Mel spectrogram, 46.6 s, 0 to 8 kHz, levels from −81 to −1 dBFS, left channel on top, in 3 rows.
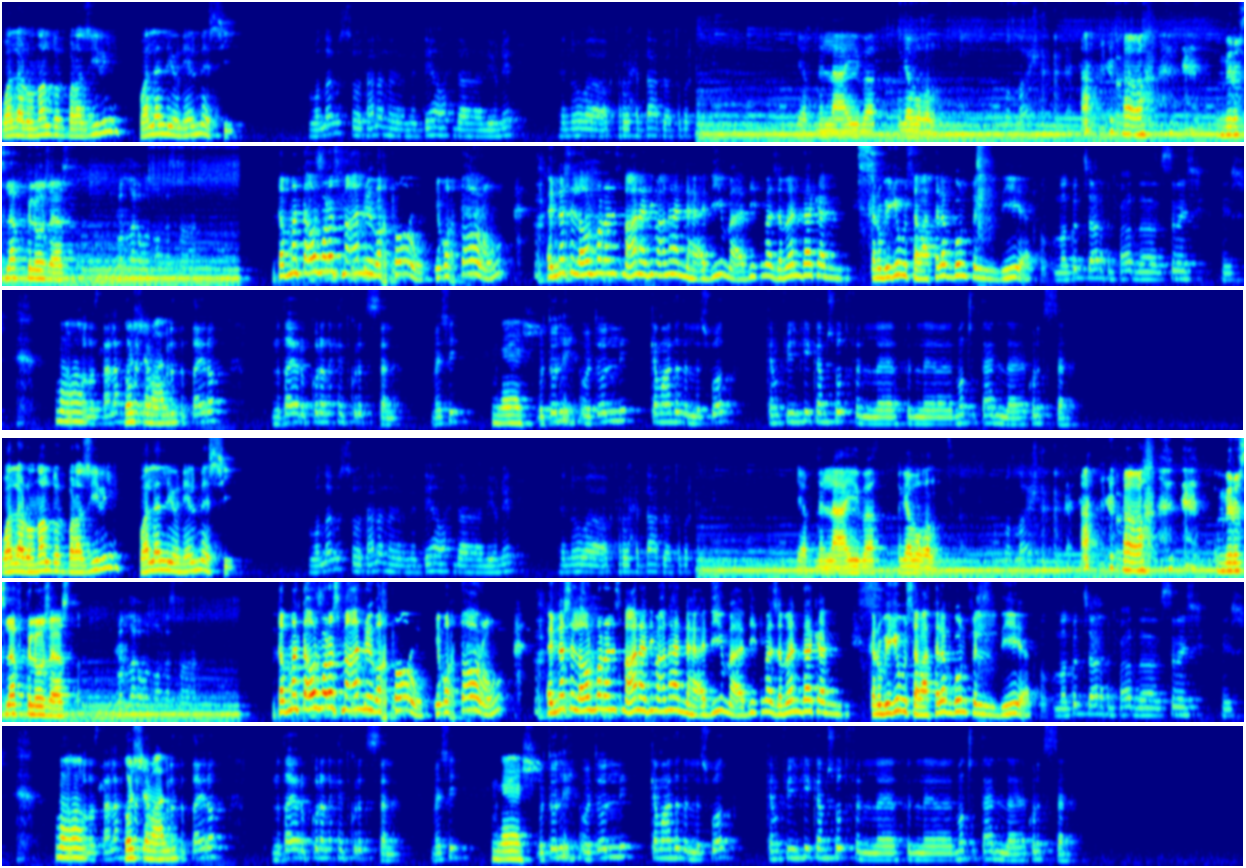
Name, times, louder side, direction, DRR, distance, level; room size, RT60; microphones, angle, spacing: voice 1, 0.0-1.5 1.7-2.9 9.9-11.7 13.5-16.4 19.0-22.1 22.3-26.0 26.4-28.4 31.7-32.1 32.6-33.2 37.2-37.8, right 5 dB, 60° right, 14 dB, 0.7 m, -25 dB
voice 2, 3.8-6.5 7.0-9.0 12.5-13.4 13.7-14.1 14.5-14.7 17.0-18.1 19.4-20.5 21.3-21.6 22.2-23.2 28.5-31.5 31.8-34.1 34.4-36.0 36.4-36.8 37.7-38.9 39.2-40.2 40.6-44.4, equal, 5° right, 5 dB, 2.3 m, -42 dB
sound 1, 8.7-18.5, left 2 dB, 30° left, 0.7 m, -34 dB
sound 2, 23.3-33.9, left 6 dB, 65° left, 6.9 m, -56 dB
21.5 x 18.5 x 3.3 m, 0.40 s
head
